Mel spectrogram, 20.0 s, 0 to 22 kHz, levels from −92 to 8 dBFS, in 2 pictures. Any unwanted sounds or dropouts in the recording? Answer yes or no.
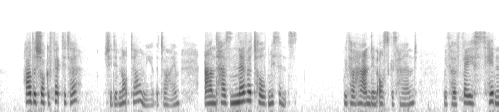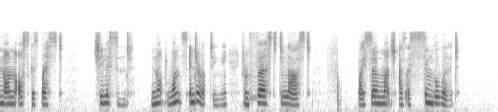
yes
